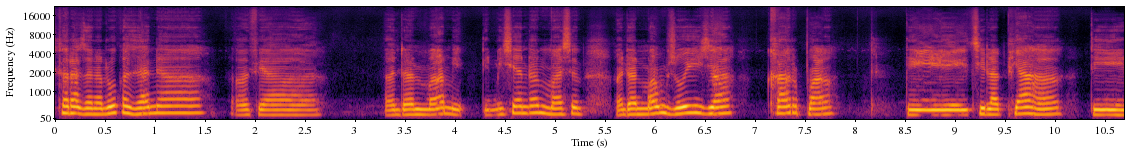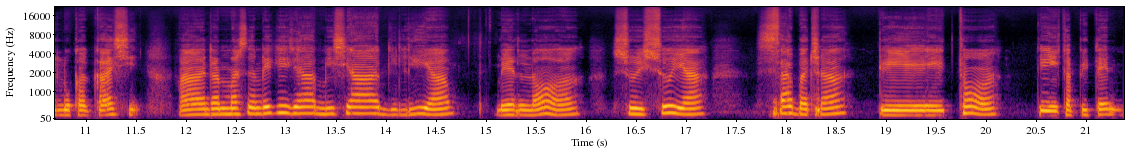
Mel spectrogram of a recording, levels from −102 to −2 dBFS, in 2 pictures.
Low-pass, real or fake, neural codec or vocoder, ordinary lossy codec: none; fake; codec, 44.1 kHz, 3.4 kbps, Pupu-Codec; none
